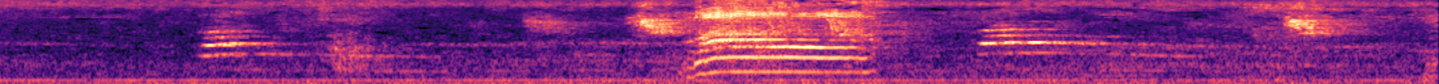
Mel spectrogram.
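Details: Several domestic cats meowing for food in the morning routine, hungry; a few short harmonic meows, one longer rising-then-level meow in the middle, over a steady low hum.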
